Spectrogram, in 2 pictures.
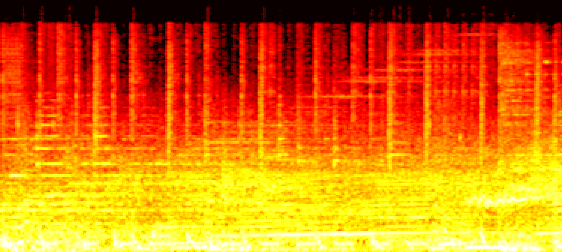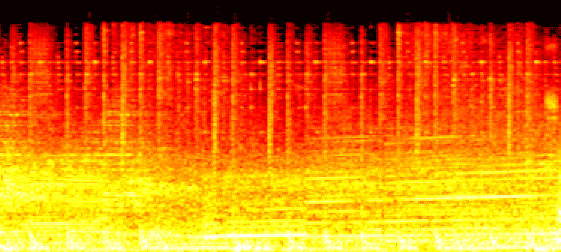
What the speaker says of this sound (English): this is the Need for Speed edition of the Dodge Viper GTS.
